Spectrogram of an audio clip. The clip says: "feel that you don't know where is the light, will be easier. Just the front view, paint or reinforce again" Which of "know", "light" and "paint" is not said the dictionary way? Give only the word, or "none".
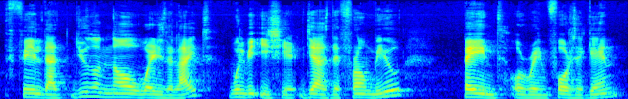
none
